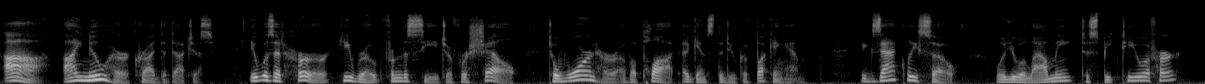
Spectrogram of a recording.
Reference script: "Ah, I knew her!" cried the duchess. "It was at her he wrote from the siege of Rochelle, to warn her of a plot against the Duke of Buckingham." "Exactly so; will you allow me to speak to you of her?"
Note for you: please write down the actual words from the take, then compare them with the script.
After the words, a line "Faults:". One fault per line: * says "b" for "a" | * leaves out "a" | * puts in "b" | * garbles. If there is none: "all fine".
"Ah, I knew her!" cried the duchess. "It was at her he wrote from the siege of Rochelle, to warn her of a plot against the Duke of Buckingham." "Exactly so; will you allow me to speak to you of her?"
Faults:
all fine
